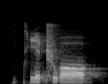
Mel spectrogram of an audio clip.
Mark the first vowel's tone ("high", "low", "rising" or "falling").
rising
